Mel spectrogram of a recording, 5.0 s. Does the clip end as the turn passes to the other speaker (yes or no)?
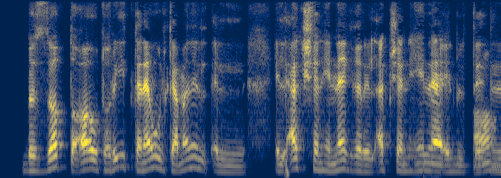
no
